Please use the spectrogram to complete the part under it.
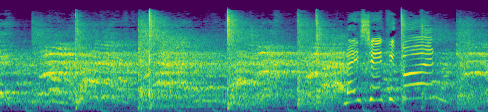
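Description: A foot kicks a training pad with sharp slaps.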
